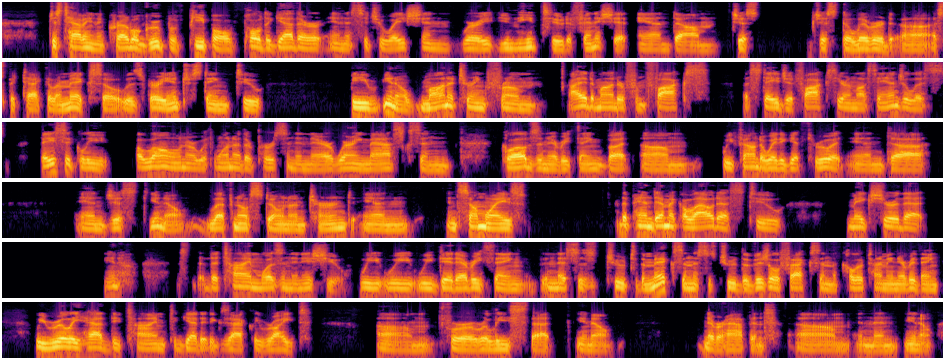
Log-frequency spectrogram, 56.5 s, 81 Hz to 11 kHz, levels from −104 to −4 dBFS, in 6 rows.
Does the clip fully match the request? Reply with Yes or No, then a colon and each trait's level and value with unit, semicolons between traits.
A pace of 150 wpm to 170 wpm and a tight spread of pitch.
Yes: average, 165 wpm; narrow, 2.3 semitones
